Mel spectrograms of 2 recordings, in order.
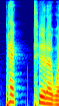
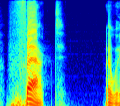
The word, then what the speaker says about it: fact: 한국말로는요. 팩트라고 하지만요. 영어로는요. fact라고 해요. 자, 들으셨습니까? fact. 한번 따라해 볼까요? fact. 네, 좋습니다. F 발음 아까 말씀드린 것처럼 하시고요. 한국말처럼 팩트 이렇게 하시면 안 돼요.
